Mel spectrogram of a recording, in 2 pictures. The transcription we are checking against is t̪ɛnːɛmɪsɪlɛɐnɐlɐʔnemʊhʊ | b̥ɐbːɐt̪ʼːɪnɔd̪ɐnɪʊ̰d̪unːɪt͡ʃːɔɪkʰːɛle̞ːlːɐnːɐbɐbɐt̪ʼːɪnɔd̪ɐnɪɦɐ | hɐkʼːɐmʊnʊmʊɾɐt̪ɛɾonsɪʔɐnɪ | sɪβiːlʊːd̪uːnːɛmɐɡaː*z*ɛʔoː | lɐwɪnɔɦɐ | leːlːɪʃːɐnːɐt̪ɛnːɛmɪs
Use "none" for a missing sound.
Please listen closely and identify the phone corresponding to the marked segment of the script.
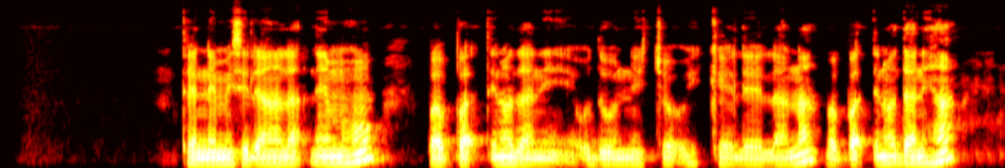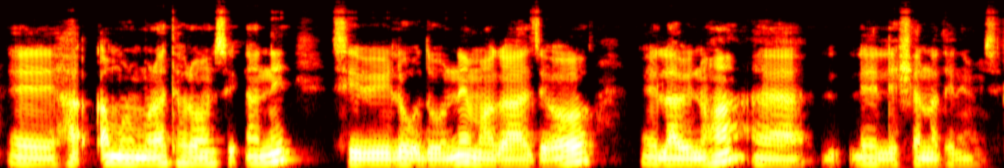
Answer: z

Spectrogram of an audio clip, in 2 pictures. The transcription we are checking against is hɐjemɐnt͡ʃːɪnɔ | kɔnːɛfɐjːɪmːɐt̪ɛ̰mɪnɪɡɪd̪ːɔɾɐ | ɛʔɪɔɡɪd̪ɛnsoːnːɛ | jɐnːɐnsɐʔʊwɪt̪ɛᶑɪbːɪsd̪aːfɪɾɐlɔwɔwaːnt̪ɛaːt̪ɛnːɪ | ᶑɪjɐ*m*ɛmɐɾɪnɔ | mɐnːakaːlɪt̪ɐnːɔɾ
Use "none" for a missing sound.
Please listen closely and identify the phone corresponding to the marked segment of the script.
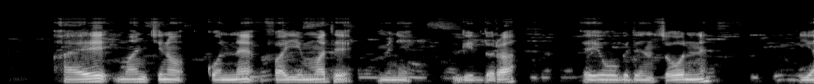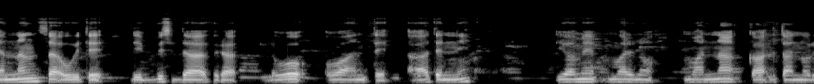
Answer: m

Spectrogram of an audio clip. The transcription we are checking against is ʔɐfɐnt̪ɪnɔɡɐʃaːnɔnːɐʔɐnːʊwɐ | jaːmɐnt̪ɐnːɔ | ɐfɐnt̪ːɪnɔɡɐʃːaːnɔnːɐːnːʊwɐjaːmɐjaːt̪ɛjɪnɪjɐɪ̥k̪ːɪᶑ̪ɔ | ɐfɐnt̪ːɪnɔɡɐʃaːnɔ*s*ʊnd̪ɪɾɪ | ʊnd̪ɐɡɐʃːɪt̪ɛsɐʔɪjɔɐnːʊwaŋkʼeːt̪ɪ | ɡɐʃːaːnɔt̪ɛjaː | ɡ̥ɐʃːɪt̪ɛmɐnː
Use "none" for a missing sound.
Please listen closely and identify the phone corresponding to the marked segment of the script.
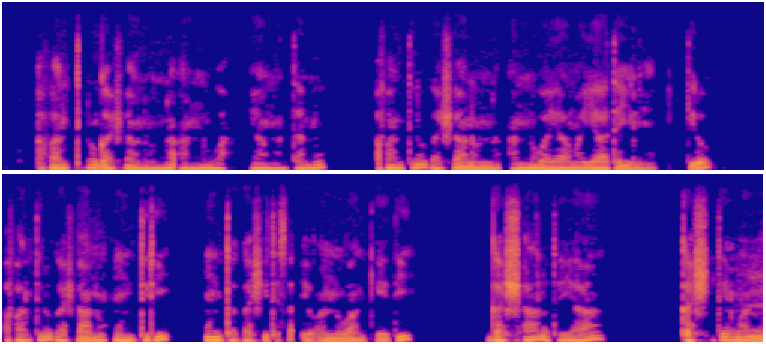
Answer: h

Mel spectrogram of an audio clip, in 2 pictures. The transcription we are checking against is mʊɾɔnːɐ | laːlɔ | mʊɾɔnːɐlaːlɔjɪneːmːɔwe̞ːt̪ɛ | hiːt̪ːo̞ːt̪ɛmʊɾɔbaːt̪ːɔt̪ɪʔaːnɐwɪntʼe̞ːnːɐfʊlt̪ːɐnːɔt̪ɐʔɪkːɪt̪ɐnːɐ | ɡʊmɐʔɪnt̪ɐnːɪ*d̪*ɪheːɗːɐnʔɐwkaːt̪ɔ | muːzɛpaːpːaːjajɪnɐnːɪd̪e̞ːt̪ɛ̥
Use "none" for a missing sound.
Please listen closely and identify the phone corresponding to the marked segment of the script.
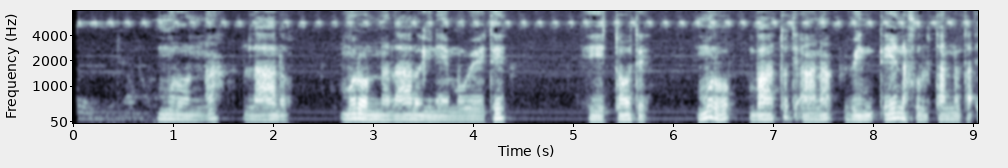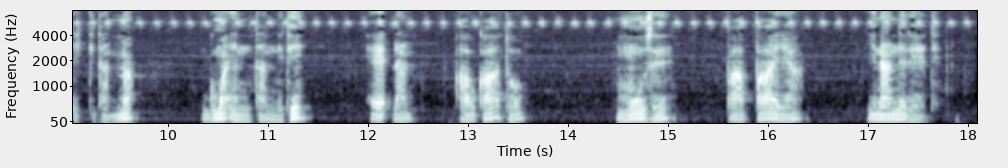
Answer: t̪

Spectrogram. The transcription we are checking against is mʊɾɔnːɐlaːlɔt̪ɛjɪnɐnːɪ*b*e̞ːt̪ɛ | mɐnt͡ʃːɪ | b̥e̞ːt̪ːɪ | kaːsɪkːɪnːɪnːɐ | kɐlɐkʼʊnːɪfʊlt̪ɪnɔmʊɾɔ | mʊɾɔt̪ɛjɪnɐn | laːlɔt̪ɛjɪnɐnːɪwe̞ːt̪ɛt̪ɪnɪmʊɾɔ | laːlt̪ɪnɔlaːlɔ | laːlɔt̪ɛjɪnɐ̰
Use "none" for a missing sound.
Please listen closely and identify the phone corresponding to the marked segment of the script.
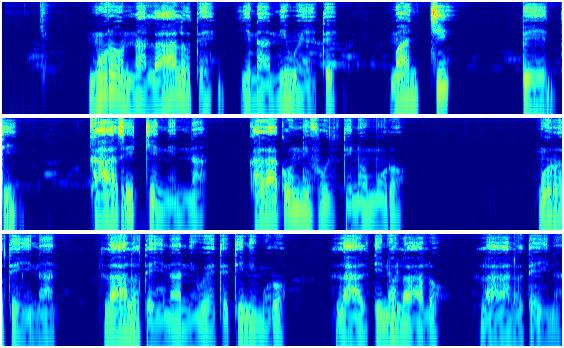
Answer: w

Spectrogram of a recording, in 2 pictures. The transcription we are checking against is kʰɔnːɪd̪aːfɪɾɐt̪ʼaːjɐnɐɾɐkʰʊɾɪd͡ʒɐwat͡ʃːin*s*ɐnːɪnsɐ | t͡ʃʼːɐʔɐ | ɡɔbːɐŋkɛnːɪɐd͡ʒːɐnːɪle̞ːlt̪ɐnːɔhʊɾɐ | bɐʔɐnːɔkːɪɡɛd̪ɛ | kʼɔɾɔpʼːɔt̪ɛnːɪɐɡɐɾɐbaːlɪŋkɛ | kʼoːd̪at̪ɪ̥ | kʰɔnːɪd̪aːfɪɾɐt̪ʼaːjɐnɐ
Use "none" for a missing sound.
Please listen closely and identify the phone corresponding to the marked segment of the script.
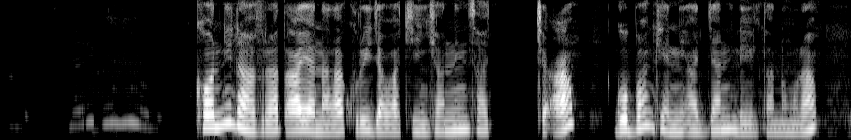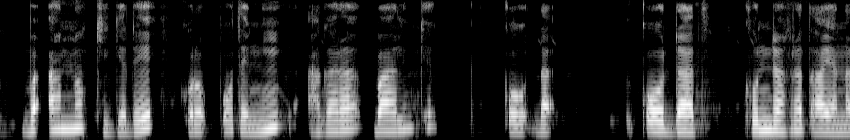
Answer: ʃ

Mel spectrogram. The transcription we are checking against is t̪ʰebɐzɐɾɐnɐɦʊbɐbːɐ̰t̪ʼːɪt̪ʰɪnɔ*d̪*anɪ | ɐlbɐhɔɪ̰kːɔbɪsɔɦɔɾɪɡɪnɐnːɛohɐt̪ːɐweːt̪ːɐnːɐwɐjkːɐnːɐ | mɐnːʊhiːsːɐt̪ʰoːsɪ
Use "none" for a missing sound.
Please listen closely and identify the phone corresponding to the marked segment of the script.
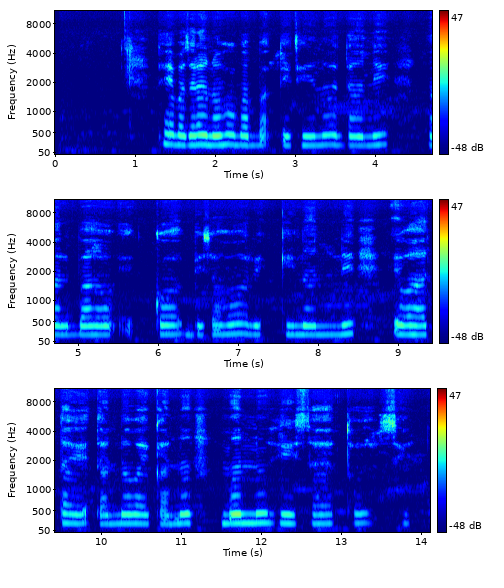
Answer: d̪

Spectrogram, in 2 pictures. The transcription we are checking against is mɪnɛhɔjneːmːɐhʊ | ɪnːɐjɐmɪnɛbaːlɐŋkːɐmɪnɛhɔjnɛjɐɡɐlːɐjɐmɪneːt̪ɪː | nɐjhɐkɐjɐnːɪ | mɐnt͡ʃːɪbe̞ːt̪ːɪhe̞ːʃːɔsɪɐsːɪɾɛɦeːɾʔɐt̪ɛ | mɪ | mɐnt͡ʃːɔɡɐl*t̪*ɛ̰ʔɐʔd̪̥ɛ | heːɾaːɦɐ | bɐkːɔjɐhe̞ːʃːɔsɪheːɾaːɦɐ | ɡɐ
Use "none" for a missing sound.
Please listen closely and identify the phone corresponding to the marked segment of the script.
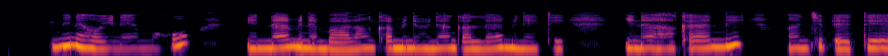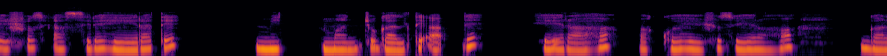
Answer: t̪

